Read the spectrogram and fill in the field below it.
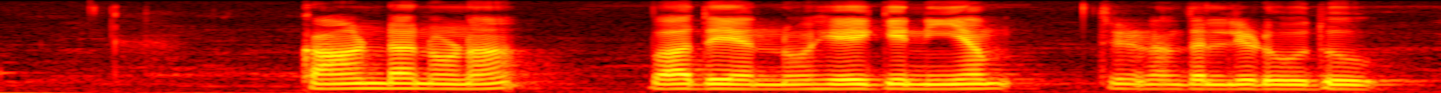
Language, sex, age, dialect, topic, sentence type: Kannada, male, 18-24, Coastal/Dakshin, agriculture, question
